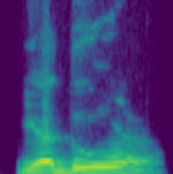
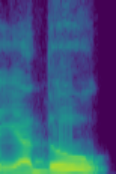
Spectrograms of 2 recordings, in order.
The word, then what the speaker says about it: يدعو: فذلك الذي يدعو اليتيم মানে আপনার জাস্ট এমন হচ্ছে ইয়াদু, কিন্তু আইনটা ওই যে আইনে একটা বাঁক আছে, একটা মানে এক কথায় উচ্চারণে গলাটা চেপে উচ্চারণ করতে হয়, এটা হচ্ছে يدعو ইয়াদুল।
